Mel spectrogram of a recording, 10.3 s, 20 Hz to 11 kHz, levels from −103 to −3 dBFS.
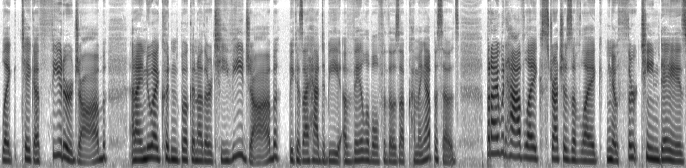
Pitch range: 170-215 Hz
